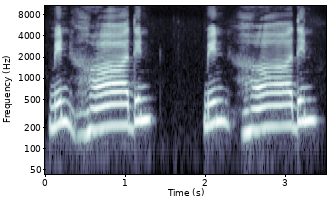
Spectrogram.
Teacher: نون ساکنہ اور تنوین کے بعد اگر اظہار لیٹر آئے گا یعنی حلقی لیٹر آئے گا تو اظہار کریں گے، اور اخفا والے لیٹرز میں سے آئے گا تو پھر ہم اخفا کریں گے یعنی غنہ کریں گے۔ اور یہاں ہمارے پاس نون ساکنہ کے بعد ہا ہے، حلقی لیٹر ہے، تو ہم نے اظہار کرنا ہے۔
